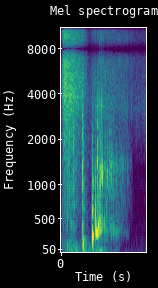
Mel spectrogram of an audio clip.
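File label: prep, concussion bomb; midnight guns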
